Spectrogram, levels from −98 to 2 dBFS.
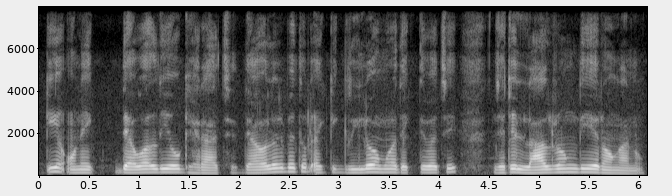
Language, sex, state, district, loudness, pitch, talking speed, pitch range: Bengali, male, Tripura, West Tripura, -18 LUFS, 145 Hz, 185 wpm, 135-160 Hz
